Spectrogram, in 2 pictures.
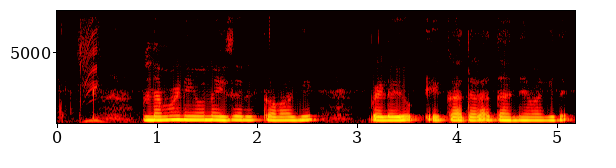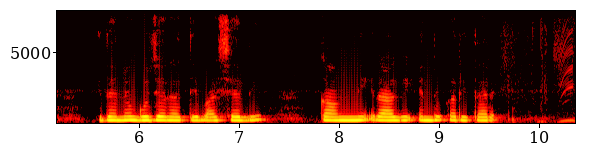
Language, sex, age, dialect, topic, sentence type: Kannada, female, 18-24, Mysore Kannada, agriculture, statement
